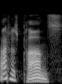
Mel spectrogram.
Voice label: "missed", Irish; Worms Armageddon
